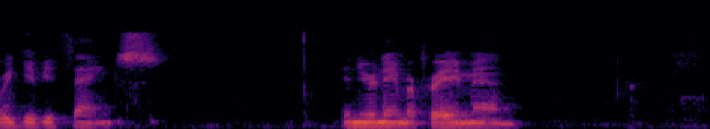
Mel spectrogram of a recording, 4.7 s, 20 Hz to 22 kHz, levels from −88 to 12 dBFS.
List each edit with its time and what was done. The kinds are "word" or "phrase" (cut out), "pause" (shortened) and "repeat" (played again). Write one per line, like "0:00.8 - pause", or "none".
none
